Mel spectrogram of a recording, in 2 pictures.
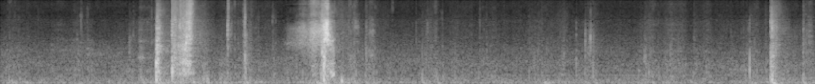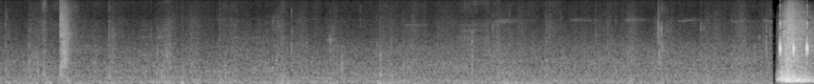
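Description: Footsteps walk on cobblestones outdoors.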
